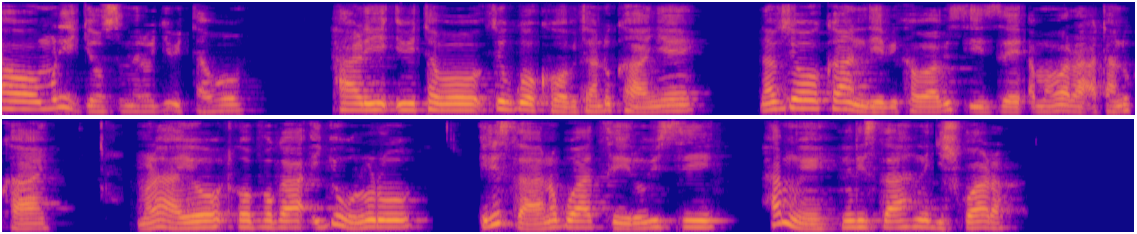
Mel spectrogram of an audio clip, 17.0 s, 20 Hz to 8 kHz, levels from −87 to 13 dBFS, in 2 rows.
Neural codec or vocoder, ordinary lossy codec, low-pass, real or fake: none; AAC, 32 kbps; 7.2 kHz; real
